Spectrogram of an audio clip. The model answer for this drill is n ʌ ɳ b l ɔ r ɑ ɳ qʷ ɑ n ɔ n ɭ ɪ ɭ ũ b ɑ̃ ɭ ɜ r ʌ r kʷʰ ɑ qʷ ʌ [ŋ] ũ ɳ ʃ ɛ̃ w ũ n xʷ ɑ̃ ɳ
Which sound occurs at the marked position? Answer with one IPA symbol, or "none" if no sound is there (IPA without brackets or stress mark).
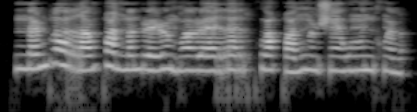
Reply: ŋ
